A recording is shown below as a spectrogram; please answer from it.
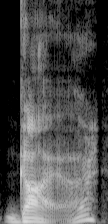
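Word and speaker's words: gyre: two words Sly thee make the G hard in guire and Gimbal and pronounce wrath to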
